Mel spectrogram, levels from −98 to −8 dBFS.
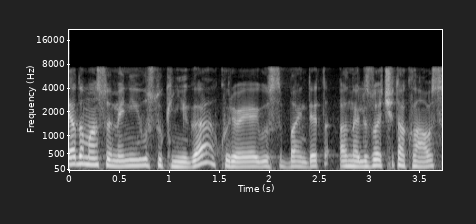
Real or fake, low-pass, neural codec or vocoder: real; 7.2 kHz; none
